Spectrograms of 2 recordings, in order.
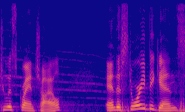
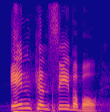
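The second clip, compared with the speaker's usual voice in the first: enthusiastic, pitched-up, full of gusto and zest; 5 semitones higher, 5 dB louder than usual. Trying the misused word again, say it with more enthusiasm. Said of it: "You got to say that with more enthusiasm".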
